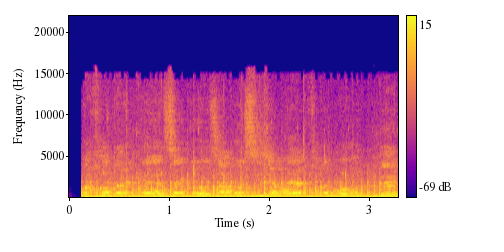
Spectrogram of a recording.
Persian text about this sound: این صدای قلیان یا چلم است که بخشی از جوانان در این کشور از آن استفاده می کنند.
